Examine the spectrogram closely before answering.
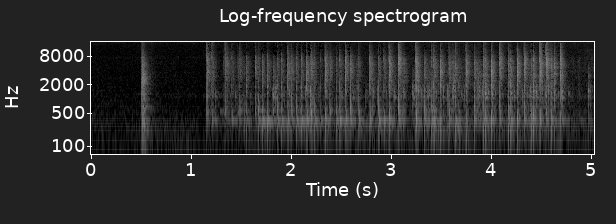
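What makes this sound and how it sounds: A large, hollow, empty frosted plastic Starbucks cold cup with a spiderweb print and a lid is tapped with long nails. One sharp tap sounds, then after a short pause comes a rapid, continuous flurry of bright, clicky taps. Each tap is short and dry, with a faint hollow tone around 350 Hz.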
